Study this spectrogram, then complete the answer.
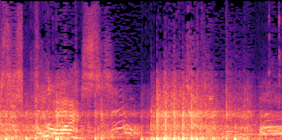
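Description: Enemy gunfire in GTA V, including a minigun: rapid sharp bursts of shots mixed with game effects, loud and near, layered under steady talk.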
